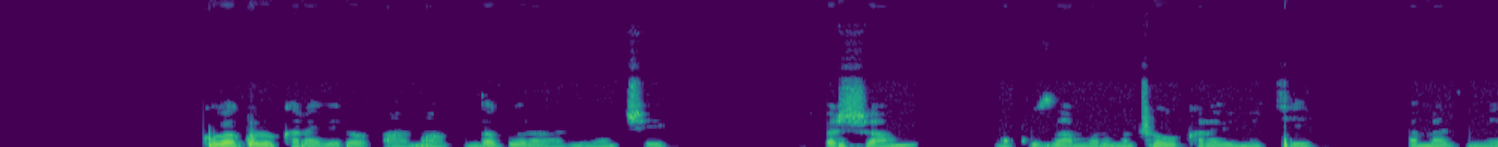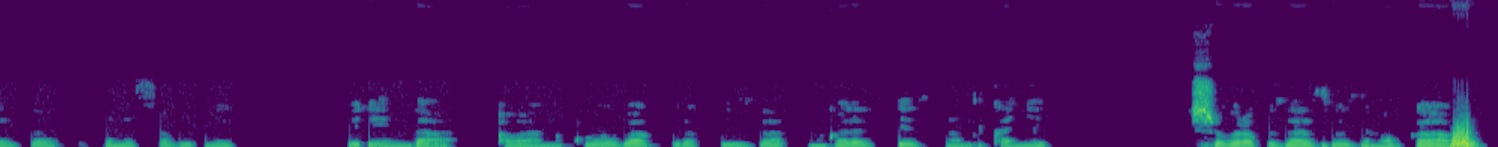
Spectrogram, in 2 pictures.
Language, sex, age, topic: Kinyarwanda, female, 18-24, health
